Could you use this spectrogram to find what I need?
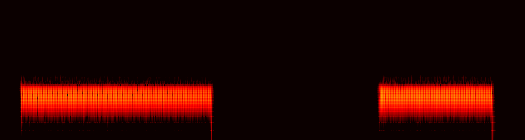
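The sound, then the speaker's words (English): Ringback tone plays on an outgoing phone call: two steady, mid-pitched tones with a long silence between them. The first lasts about two seconds and the second is shorter. “I'm going to dial his number.”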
